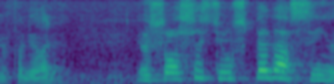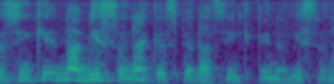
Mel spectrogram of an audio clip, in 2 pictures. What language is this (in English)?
Portuguese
